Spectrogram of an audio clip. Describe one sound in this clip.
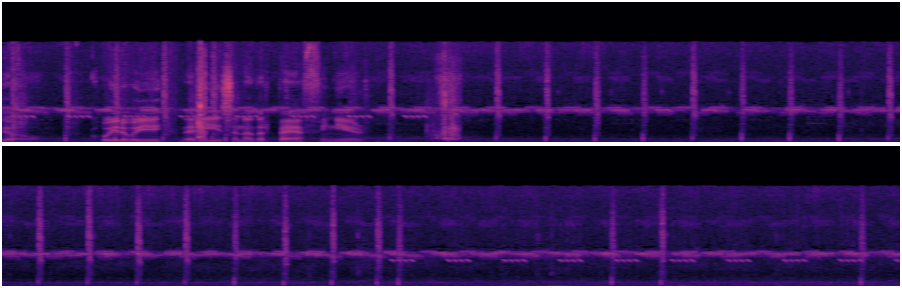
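Footsteps patter quickly on stone, echoing in a narrow passage.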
